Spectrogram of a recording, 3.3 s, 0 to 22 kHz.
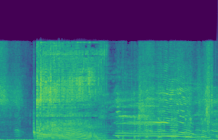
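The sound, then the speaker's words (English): A loud fart blown by a woman through a long, roughly 6-foot PVC pipe pointed at the microphone, a resonant, buzzing drone lasting a few seconds and sagging in pitch, with excited voices breaking in over its end. “I have this PVC pipe, and I'm going to fart in it.”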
